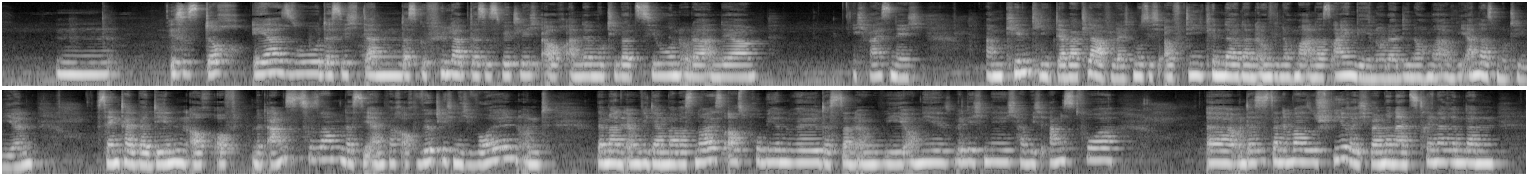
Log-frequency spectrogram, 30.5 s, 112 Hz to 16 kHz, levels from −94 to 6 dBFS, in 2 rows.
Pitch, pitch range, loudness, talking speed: 215 Hz, 200-230 Hz, -19 LUFS, 195 wpm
